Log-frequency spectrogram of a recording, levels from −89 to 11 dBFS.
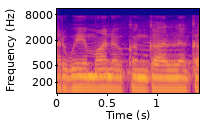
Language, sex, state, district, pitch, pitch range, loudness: Garhwali, male, Uttarakhand, Tehri Garhwal, 130 Hz, 130-135 Hz, -14 LUFS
